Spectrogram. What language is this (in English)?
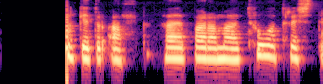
Icelandic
